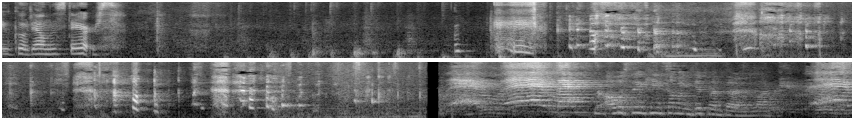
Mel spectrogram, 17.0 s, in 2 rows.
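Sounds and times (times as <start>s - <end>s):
woman laughing: 4.9s - 12.7s.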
